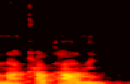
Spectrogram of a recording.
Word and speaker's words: 中谷: 首先呢，是要介绍一间叫做一城寺中谷的甜点店，中间的中山谷的谷，日文呢念作 Nakatani。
